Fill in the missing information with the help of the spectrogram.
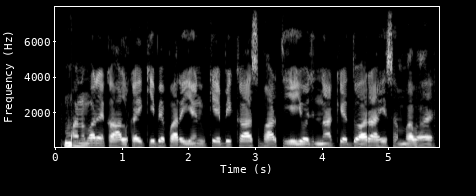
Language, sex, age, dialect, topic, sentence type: Magahi, male, 18-24, Western, banking, statement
